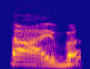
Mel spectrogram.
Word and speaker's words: Hive: And I want to say it wrong, but it's Hive. Like beehive. Yep. For some reason, I want to put an R in her name that doesn't exist.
